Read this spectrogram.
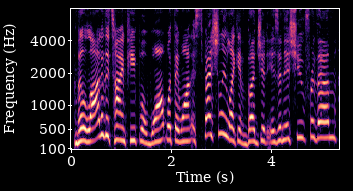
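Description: A woman with a raspy voice from illness, co-hosting a podcast in casual chat and acting out quoted lines. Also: high voice, animated, moderate pace, a bit bright, dry recording, studio quality. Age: adult with a child. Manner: chatty, acts out quoted dialogue. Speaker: podcast co-host.

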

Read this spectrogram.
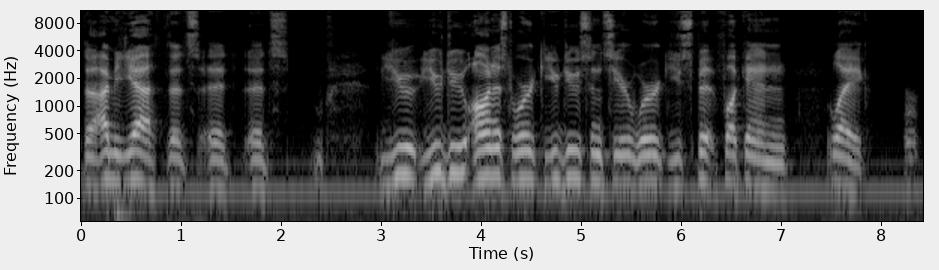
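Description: Male interviewer, slow and bright, casual and agreeable, fond of fillers. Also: fairly high pitch, fairly even intonation. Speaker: podcast interviewer.

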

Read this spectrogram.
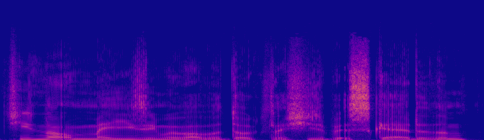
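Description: A man's voice: fairly low pitch, expressive, fast, gravelly, dark tone, no room sound, studio quality. A man co-hosting a podcast, talking in a rambling casual way with frequent laughs. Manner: rambling, laughs often, many fillers. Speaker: podcast co-host.

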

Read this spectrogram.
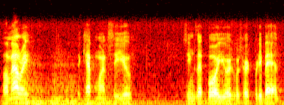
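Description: Lo-fi matter-of-fact Navy shipmate. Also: male voice, lowish voice, normal speed, bright, forceful tone. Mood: sombre. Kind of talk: 1940s radio drama acting. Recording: dull, noisy old radio recording.

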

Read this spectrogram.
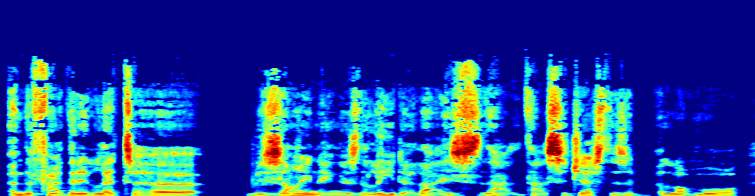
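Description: A man's voice: medium pitch, lively intonation, a little fast, a little mellow, slightly rough, no room sound, studio quality. Wry man co-hosting a politics podcast. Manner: wry, teasing, many restarts. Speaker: podcast co-host. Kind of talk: political discussion.

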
